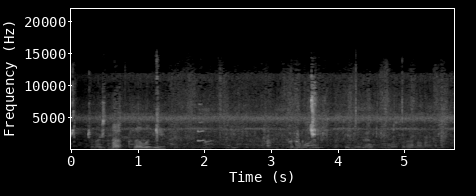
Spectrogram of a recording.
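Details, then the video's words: Baby monkey Lucie crying to be fed milk while its mother will not allow it; harmonic wavering cries rising and falling in short bursts, with a steady faint high hum in the background. "Lucie Very Need Milk But Mom Not Permit I Adorable Lovely Baby Monkey"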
